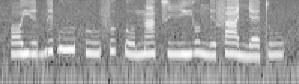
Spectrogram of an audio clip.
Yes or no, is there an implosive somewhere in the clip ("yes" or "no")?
yes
